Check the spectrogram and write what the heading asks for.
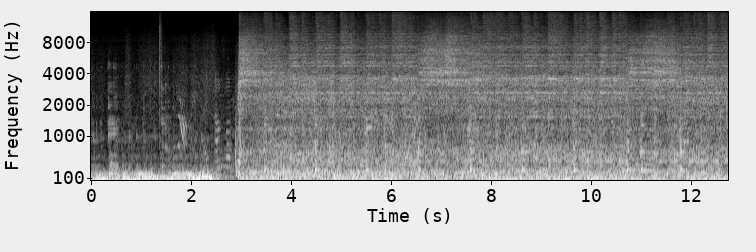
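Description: Live rock band opening a song: a low, bass-heavy riff for about three seconds, a brief drop, then the full band with drum kit and electric guitars comes in together and plays on steadily.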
